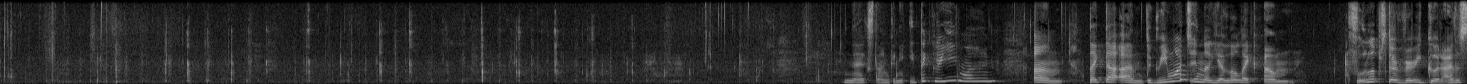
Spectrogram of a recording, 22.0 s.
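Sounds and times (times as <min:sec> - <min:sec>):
child chewing and crunching: 0:00.0 - 0:12.7.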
